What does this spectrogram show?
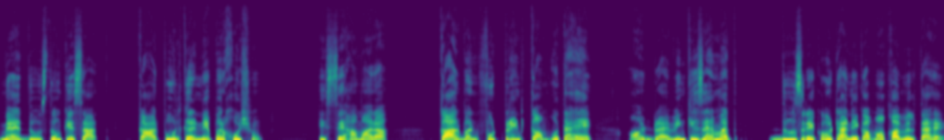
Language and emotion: Urdu, happy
